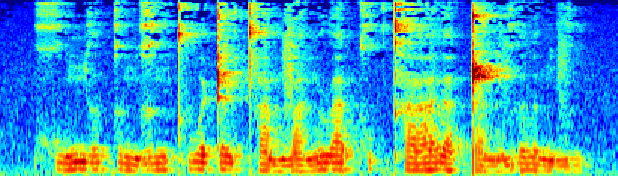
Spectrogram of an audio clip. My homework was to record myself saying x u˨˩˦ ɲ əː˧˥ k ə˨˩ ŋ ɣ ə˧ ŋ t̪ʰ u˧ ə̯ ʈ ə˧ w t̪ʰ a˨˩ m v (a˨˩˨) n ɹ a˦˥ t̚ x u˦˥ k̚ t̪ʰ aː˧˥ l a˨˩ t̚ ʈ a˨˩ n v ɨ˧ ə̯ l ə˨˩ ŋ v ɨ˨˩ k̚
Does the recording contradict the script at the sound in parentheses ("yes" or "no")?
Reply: yes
